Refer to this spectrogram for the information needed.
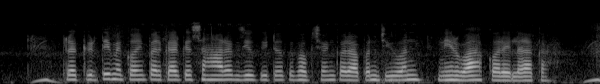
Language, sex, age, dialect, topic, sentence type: Bhojpuri, male, 18-24, Northern, agriculture, question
